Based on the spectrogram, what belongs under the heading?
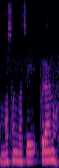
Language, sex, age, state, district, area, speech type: Nepali, male, 30-45, West Bengal, Darjeeling, rural, spontaneous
